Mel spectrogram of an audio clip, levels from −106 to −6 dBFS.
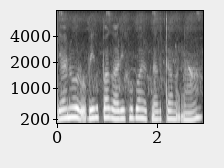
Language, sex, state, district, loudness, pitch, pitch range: Garo, female, Meghalaya, South Garo Hills, -14 LUFS, 220 Hz, 210-235 Hz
